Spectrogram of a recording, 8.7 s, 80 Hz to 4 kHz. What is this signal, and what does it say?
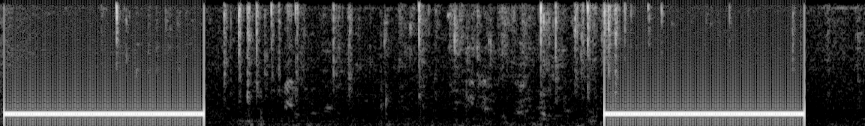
Ringback tone (North America), 440 + 480 Hz.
